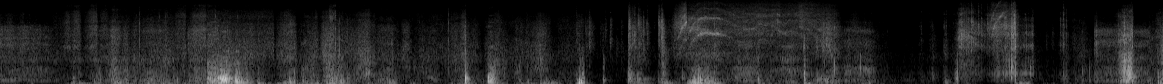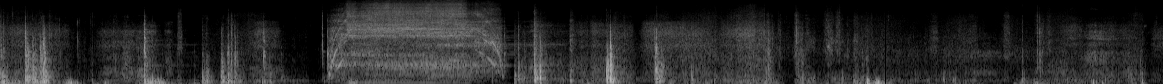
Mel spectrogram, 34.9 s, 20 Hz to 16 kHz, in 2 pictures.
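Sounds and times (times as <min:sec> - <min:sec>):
power tool running: 0:10.2 - 0:12.3, 0:22.3 - 0:25.1.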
